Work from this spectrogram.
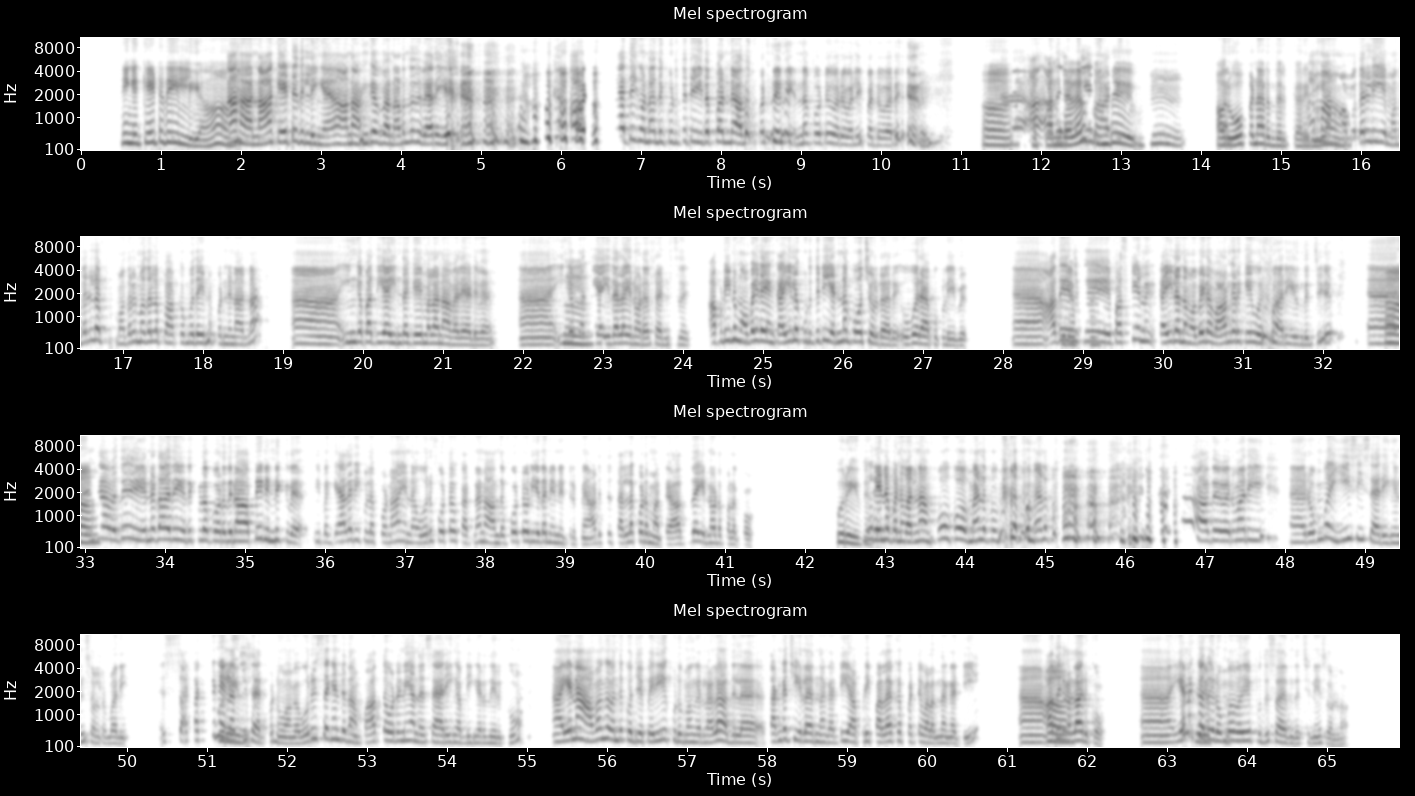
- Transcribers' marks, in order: other noise; laugh; laughing while speaking: "இத பண்ணு, அத பண்ணுன்னு என்ன போட்டு ஒரு வழி பண்ணுவாரு"; in English: "கேலரி"; laughing while speaking: "மேல போ, மேல போ"; laugh; laughing while speaking: "அது ஒரு மாதிரி"; laugh; in English: "ஈஸி ஷேரிங்குன்னு"; in English: "ஷேரிங்"
- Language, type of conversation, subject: Tamil, podcast, திருமணத்திற்கு முன் பேசிக்கொள்ள வேண்டியவை என்ன?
